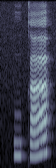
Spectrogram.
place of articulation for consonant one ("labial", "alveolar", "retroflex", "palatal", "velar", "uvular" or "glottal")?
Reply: velar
